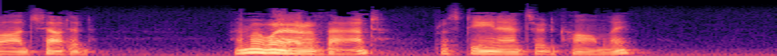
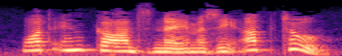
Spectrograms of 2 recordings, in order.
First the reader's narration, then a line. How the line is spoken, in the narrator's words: Blackrod exclaimed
